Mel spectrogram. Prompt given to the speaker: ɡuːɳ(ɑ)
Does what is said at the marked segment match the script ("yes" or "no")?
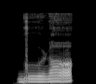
yes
